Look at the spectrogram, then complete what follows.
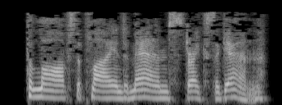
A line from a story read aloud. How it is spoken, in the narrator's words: Emily said dryly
